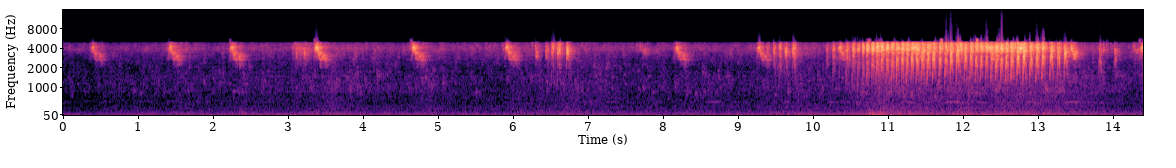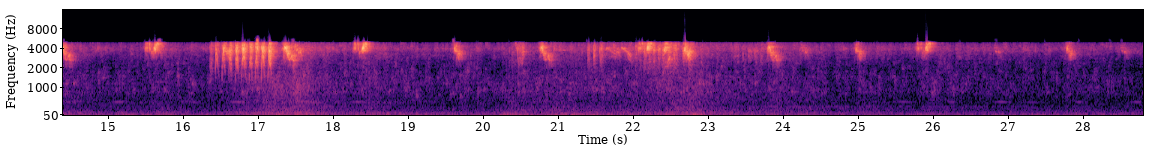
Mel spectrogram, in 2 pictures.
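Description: Bird chirping in short high calls about once a second. A louder, longer run of rapid chattering comes near the middle, and two shorter runs follow later.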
